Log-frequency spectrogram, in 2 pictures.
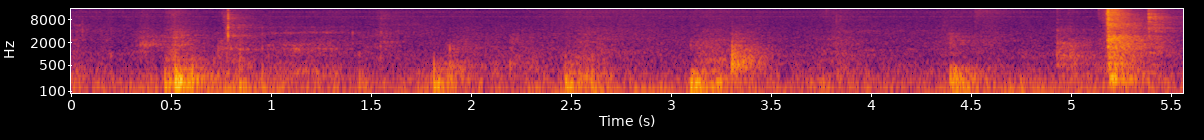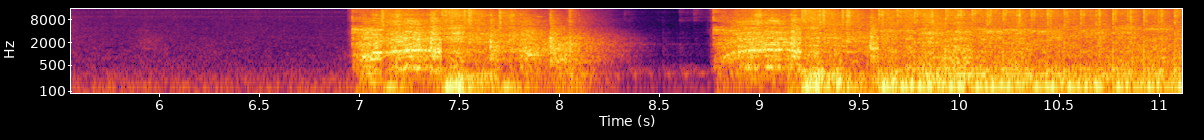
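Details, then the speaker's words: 1999 Honda 400ex quad with new-design turbocharger, first test after fuel/oil pump changes: engine fires and revs, then sags and dies away before picking up again under throttle, a little better but still boggy. "it's a little better still pretty boggy"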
